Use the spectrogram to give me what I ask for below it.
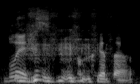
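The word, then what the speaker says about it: Blitzø: not no there uh blitz don't forget o is silent the o is silent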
